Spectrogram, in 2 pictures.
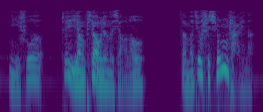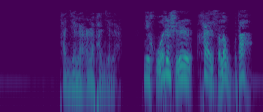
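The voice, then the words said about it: Quiet, hushed muttering. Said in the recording (Chinese): “小声”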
